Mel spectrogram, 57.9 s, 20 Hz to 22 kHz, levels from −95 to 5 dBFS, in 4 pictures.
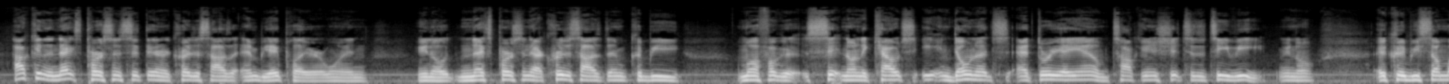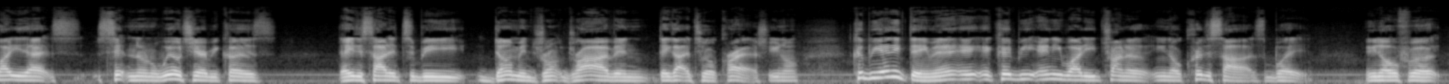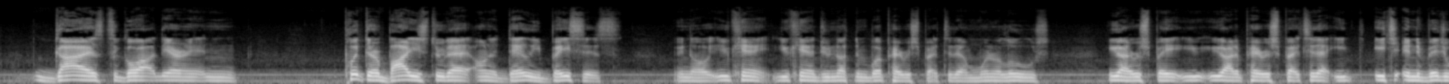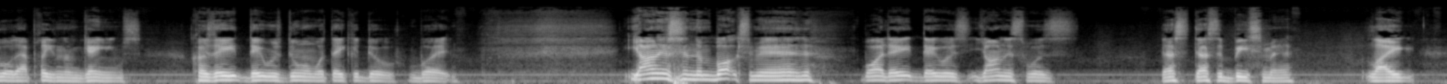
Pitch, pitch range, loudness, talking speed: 140 Hz, 120-155 Hz, -15 LUFS, 165 wpm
